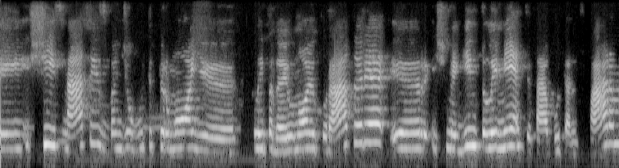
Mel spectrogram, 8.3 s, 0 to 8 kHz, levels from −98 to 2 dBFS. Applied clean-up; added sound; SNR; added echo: none; none; none; none.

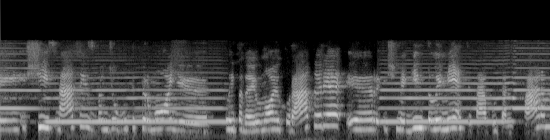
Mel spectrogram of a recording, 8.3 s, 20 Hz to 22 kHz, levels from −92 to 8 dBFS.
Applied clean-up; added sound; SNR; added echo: none; Wind instrument, woodwind instrument; 5 dB; none.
